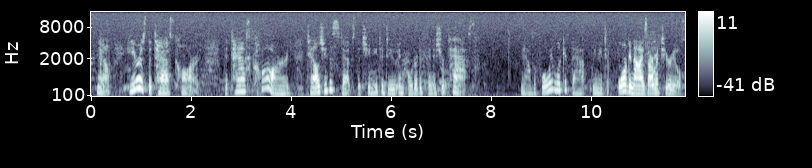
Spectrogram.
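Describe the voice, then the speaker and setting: A woman teaching young children in a classroom, speaking in a deliberate, carefully enunciated, instructive way and repeating key phrases. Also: medium pitch, mellow, low-quality recording. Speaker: elementary school teacher. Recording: clear background noise in a classroom.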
